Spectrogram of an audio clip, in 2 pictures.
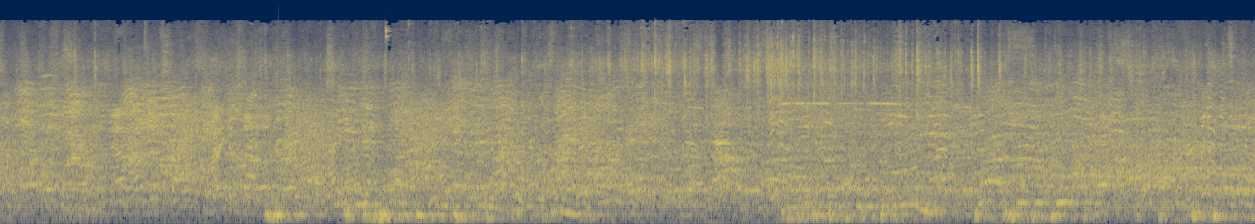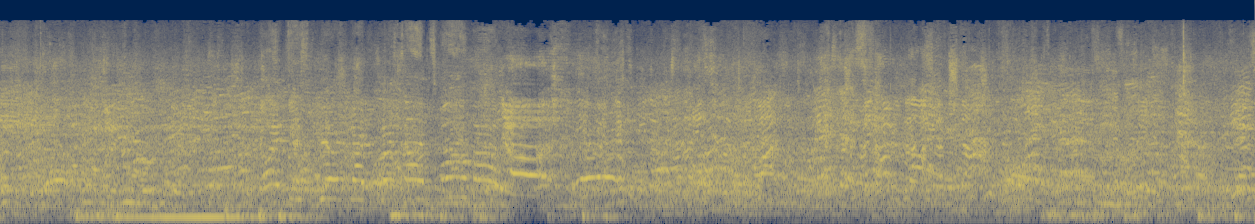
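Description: A large crowd of people chatters loudly outdoors.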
